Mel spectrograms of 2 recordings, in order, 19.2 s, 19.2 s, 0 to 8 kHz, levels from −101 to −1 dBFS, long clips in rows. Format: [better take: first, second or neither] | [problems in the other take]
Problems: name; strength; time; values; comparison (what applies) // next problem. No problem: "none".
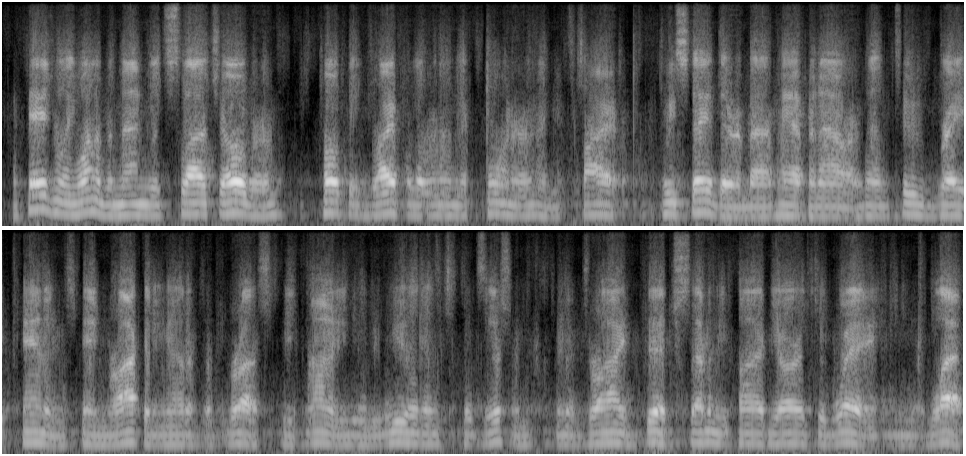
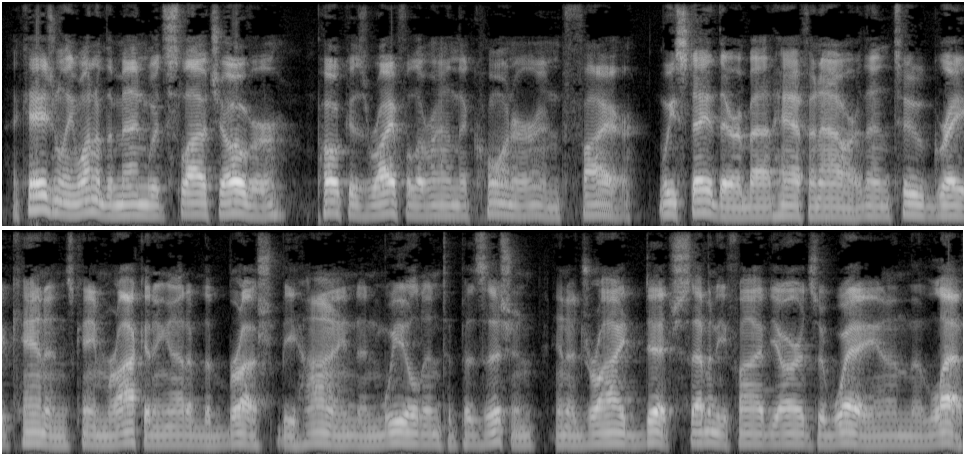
second | noise reduction (neural separator model SepFormer DNS4)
